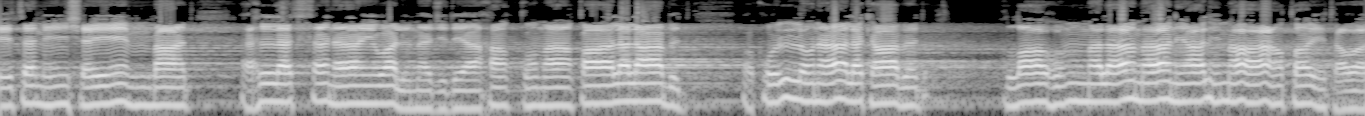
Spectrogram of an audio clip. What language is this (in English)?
Arabic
